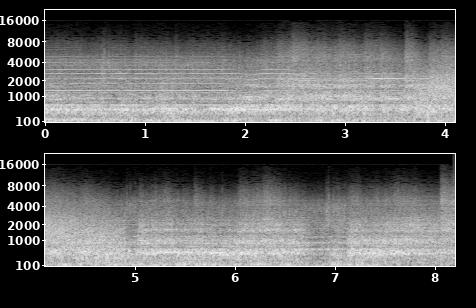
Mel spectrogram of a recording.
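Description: Film soundtrack storm: loud, continuous rain and wind noise with a low rumble, mixed with sustained musical chords that are held clearly during the first two seconds.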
